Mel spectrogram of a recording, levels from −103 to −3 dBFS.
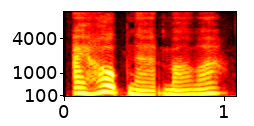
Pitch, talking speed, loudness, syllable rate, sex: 195 Hz, 220 wpm, -19 LUFS, 5.2 syllables/s, female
